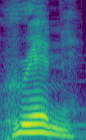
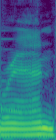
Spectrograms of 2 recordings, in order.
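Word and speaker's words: Wren: Bird whose first letter is silent. I don't know. I disagree with that. Hren.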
